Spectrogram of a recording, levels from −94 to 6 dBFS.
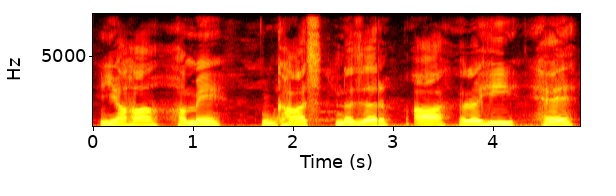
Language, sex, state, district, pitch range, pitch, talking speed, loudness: Hindi, male, Madhya Pradesh, Dhar, 150-180 Hz, 165 Hz, 85 wpm, -14 LUFS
